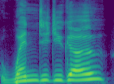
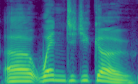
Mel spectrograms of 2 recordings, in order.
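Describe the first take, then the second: First: The pitch rises at the end of the question. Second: The pitch falls at the end of the question. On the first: Repeating a question that was already answered. "can be delivered with a different sort of intonation" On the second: An ordinary first-time question. "normally when you ask a question, you'll have a certain type of intonation"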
